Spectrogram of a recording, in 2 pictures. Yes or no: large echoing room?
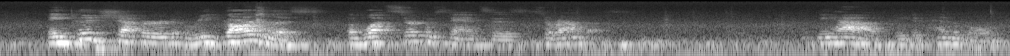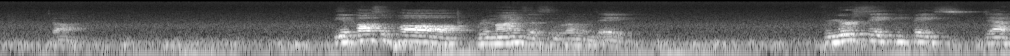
yes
